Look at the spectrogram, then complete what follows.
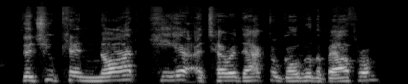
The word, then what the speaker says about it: pterodactyl: Do you know that you cannot hear a pterodactyl go to the bathroom? Because the P is silent.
